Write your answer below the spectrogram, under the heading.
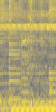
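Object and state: Nothing is struck.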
